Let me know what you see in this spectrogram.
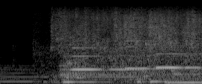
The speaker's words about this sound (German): dreh mal den Wasserhahn auf von der Badewanne.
